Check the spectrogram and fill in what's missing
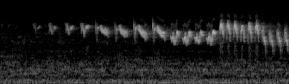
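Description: Common chaffinch song: a bright run of quick notes cascading downward and speeding up, ending in a higher, rattling flourish that drops away.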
